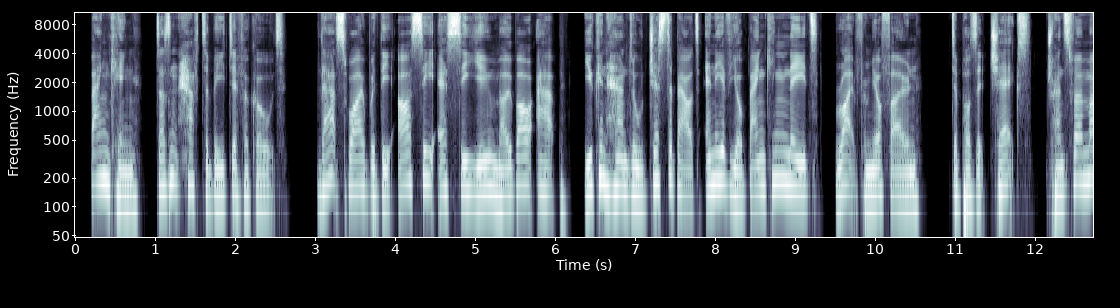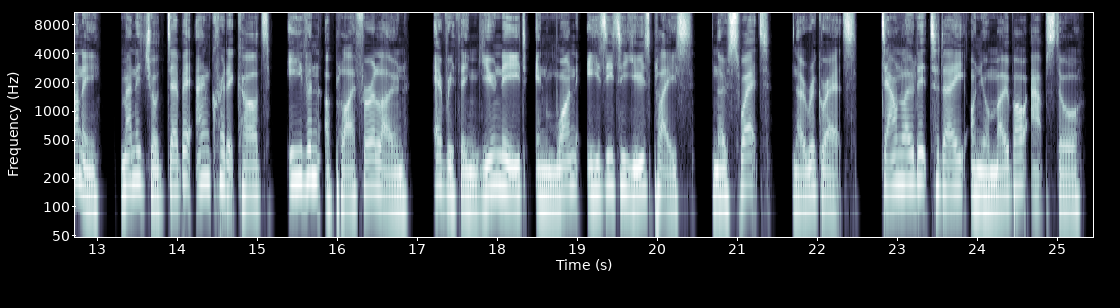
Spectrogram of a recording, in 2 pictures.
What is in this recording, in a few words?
Professional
